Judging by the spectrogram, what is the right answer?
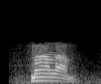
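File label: "malam", Indonesian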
